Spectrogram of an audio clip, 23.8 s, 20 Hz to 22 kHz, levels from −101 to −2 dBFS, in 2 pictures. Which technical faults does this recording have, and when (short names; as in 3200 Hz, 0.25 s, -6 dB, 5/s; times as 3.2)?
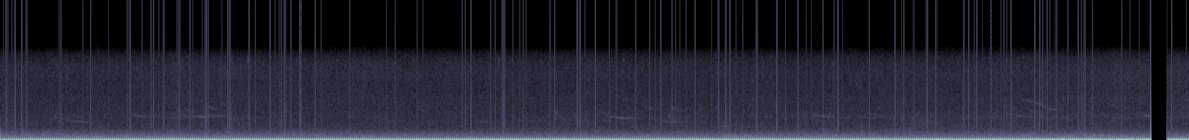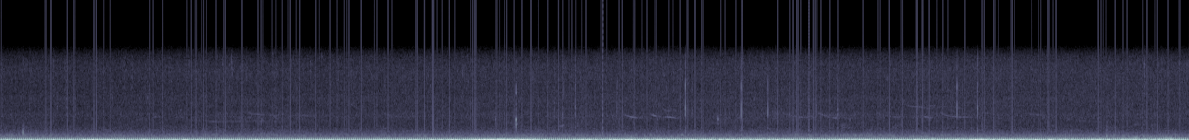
crackle 13/s -34 dBFS
hum 50 Hz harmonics 8 -29 dBFS
11.5–11.66 gap 0.165 s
